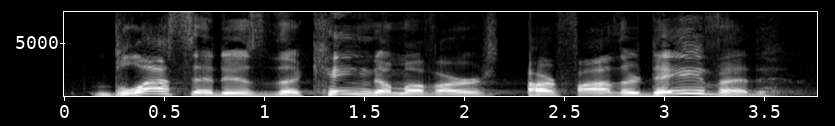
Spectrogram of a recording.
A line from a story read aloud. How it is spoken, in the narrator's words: others were shouting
